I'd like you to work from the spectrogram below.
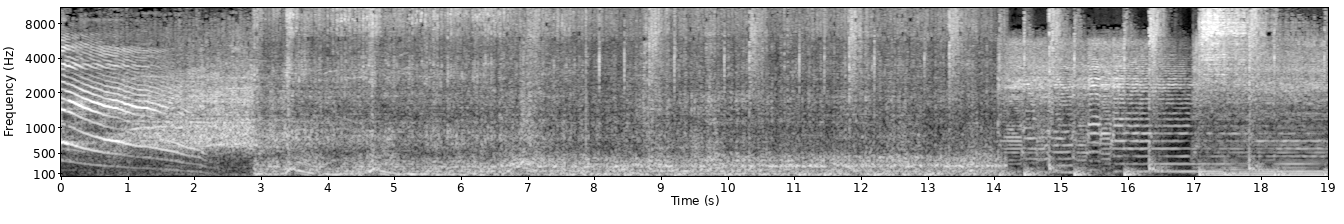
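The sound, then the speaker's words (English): Loud race car engines fire up and rev, a rising whine swelling into a dense, sustained roar that shifts pitch near the end, with no talking. “Driver, start your engine!”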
